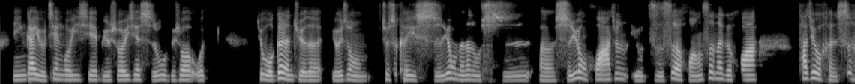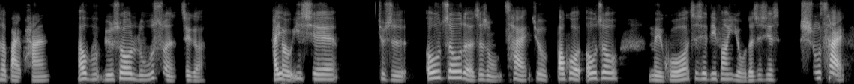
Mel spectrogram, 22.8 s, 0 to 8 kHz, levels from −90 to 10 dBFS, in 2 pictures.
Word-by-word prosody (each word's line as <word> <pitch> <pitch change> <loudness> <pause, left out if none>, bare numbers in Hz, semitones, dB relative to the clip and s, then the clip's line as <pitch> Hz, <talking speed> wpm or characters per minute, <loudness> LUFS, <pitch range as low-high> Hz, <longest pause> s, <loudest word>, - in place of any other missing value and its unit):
你 160 - -4
应 165 - -5
该 190 +2 +7
有 165 -4 0
见 180 +4 -2
过 170 -1 -1
一 165 - -6
些， 160 0 -1
比 150 - -7
如 150 - -1
说 160 +1 +2
一 - - +1
些 170 +1 -2
食 150 -2 -1
物， 170 +2 -5
比 - - -23
如 - - -6
说 165 0 +1
我 160 - -4 0.7
就 185 - -2
我 155 -2 +2
个 215 - +7
人 180 -5 +4
觉 155 -1 0
得 150 0 -1
有 150 - -2
一 - - -1
种 150 -4 -5
就 180 - -5
是 175 - -2
可 165 - +2
以 165 -1 -2
食 145 -1 +1
用 200 0 +1
的 165 - -1
那 170 - -1
种 160 -2 -6
食， 145 +1 -3
呃 145 -1 -4
食 160 +2 +3
用 210 0 +2
花， 90 - +5
就 195 - -5
是 185 - -10
有 150 -1 -7
紫 145 +1 -8
色、 180 +2 +2
黄 155 -1 -1
色 220 +4 -2
那 200 -1 +1
个 165 -2 -3
花， 170 +1 +4 0.5
它 210 - +4
就 210 -3 +2
很 155 -4 -5
适 210 +8 -2
合 175 -4 -2
摆 145 -3 +4
盘。 140 +2 0 0.3
然 195 +2 +5
后 180 -2 -8
比 - - -22
比 170 - -2
如 - - +1
说 200 +1 +4
芦 175 +1 -5
笋 140 -10 -3
这 160 - -2
个， 140 -2 -7 0.9
还 175 - +6
有 165 -4 +3
一 215 - -5
些 180 -2 +2 0.5
就 195 - -5
是 155 -4 -5 0.2
欧 220 +4 +4
洲 235 -1 +3
的 210 - +1
这 175 - -4
种 145 -4 -7
菜， 180 -6 +2
就 175 -3 -4
包 190 - +7
括 190 -1 +2
欧 200 +2 +3
洲， 215 0 0 0.4
美 155 -2 -2
国 155 +5 +1
这 205 - -8
些 195 0 -2
地 195 +1 -2
方 185 -1 -1
有 145 -5 -5
的 150 - 0
这 170 - -8
些 175 +1 -3 0.4
蔬 215 +1 0
菜。 - - +8
170 Hz, 260 characters per minute, -26 LUFS, 155-190 Hz, 0.9 s, 菜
